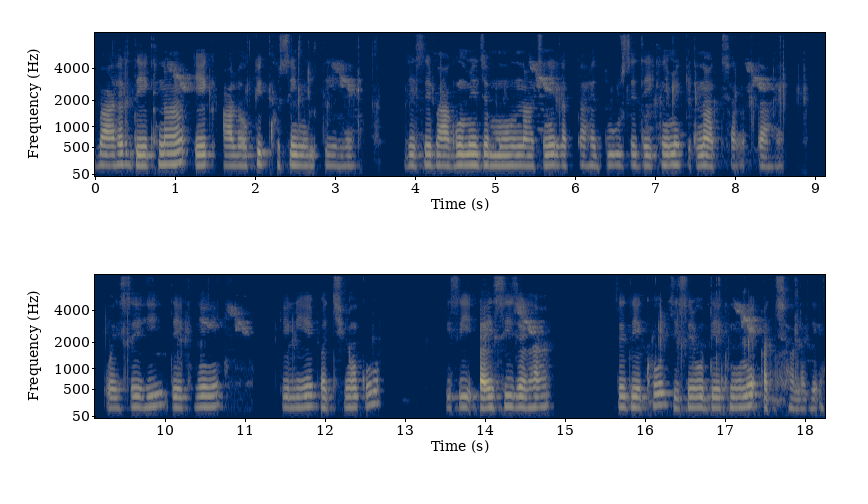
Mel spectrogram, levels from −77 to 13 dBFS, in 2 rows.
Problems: constant background noise, background conversations at intervals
